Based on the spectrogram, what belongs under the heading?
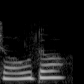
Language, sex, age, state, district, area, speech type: Odia, female, 18-30, Odisha, Jagatsinghpur, rural, spontaneous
